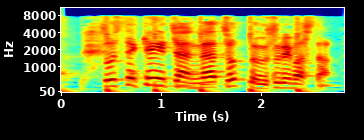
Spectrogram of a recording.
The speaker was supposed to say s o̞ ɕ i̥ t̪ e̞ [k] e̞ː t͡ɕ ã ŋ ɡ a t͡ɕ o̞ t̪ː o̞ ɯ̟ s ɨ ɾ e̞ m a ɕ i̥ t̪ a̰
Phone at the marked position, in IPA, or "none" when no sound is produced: k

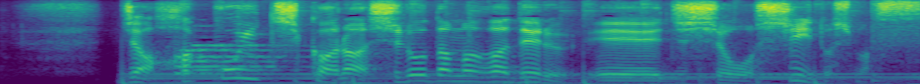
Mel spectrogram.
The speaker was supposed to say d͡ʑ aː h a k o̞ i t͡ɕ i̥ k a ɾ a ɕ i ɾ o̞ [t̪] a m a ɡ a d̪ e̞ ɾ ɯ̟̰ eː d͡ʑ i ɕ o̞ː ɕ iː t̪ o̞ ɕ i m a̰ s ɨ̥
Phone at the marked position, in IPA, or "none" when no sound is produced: d̪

